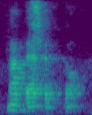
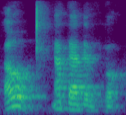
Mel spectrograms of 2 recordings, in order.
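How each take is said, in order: First: Laughing. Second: Said in the usual way. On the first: Real, not acted. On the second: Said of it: "Oh, it's difficult".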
